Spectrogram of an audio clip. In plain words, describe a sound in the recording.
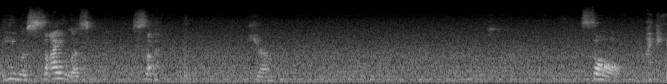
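A young woman talks close to the microphone, in short bursts with pauses.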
